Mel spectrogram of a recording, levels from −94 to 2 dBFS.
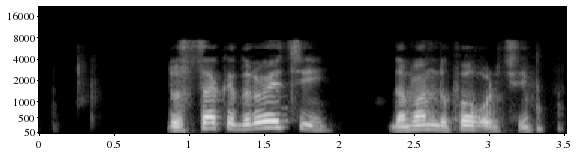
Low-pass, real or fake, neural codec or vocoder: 7.2 kHz; fake; autoencoder, 48 kHz, 32 numbers a frame, DAC-VAE, trained on Japanese speech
